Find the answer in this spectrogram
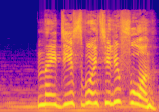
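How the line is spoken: Very loud yell into phone. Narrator (Russian): Я заорала в трубку так громко, что она и сама должна была услышать

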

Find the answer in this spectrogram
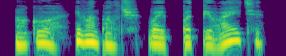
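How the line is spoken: Admiring whisper. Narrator (Russian): Восхищенно прошептала Женечка

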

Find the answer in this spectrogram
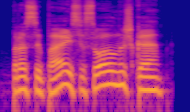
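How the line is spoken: Cooing, tender. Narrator (Russian): проворковал он

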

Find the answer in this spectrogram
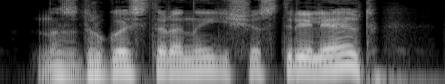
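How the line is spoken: Timid pirate reminder. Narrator (Russian): робко напомнил один из пиратов

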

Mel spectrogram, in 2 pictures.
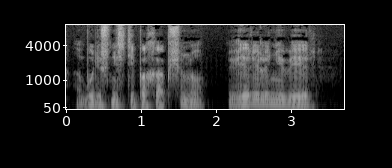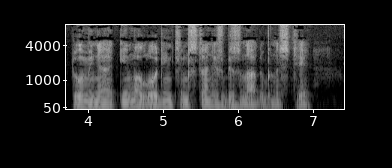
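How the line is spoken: Old woman, kindly. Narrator (Russian): Старуха ласково сказала вслед

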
